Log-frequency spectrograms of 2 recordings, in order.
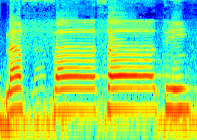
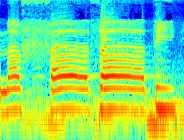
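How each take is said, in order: Both takes have the same delivery.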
